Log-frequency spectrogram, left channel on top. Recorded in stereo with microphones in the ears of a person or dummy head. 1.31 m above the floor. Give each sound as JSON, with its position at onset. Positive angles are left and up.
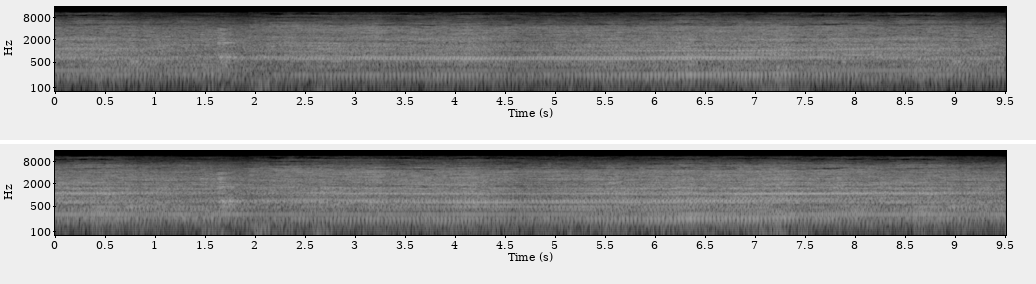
{"t": 0.0, "sound": "an engine running", "side_deg": 20, "distance_m": 0.8}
